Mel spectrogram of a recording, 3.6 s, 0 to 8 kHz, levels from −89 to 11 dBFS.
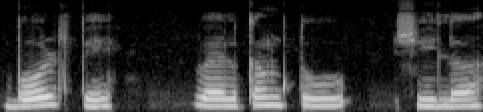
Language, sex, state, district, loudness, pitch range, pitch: Hindi, male, Himachal Pradesh, Shimla, -13 LUFS, 180-205 Hz, 185 Hz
